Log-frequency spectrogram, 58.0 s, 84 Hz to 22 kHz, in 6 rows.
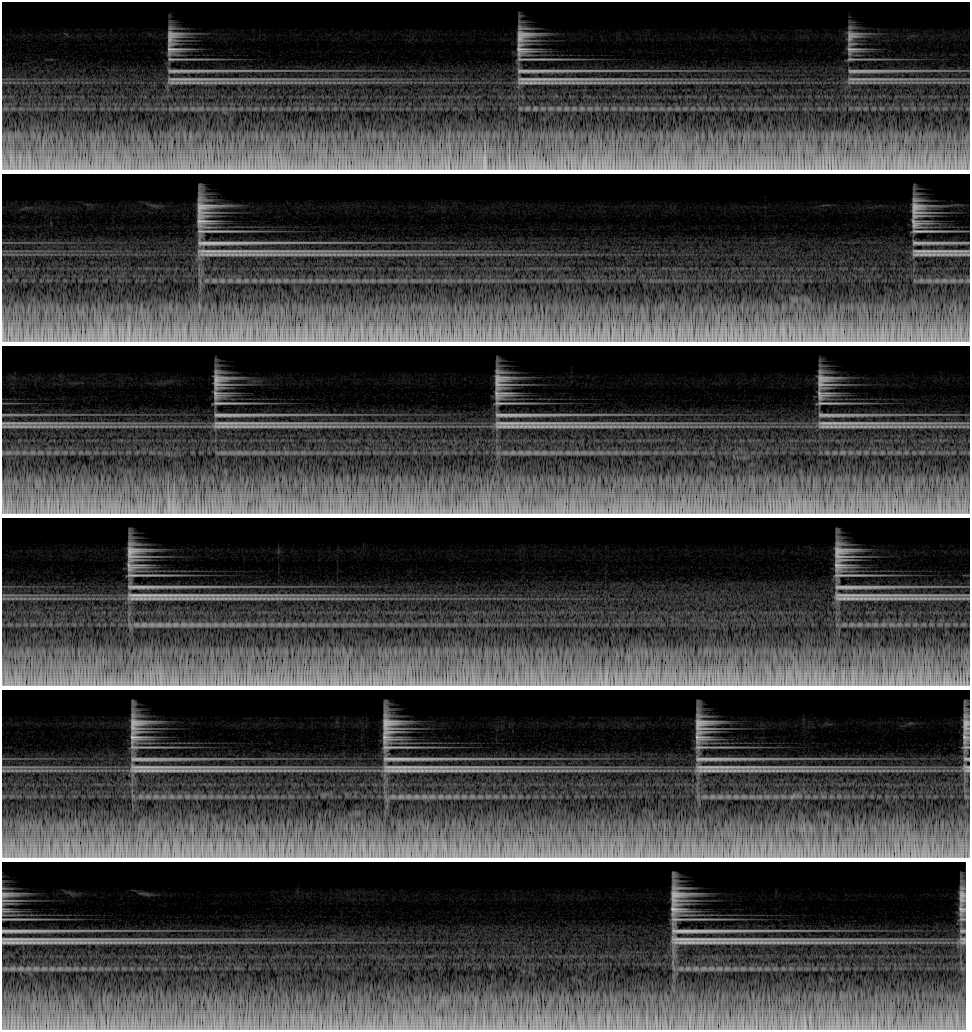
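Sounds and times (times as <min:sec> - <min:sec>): fire bell ringing: 0:00.0 - 0:58.0.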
